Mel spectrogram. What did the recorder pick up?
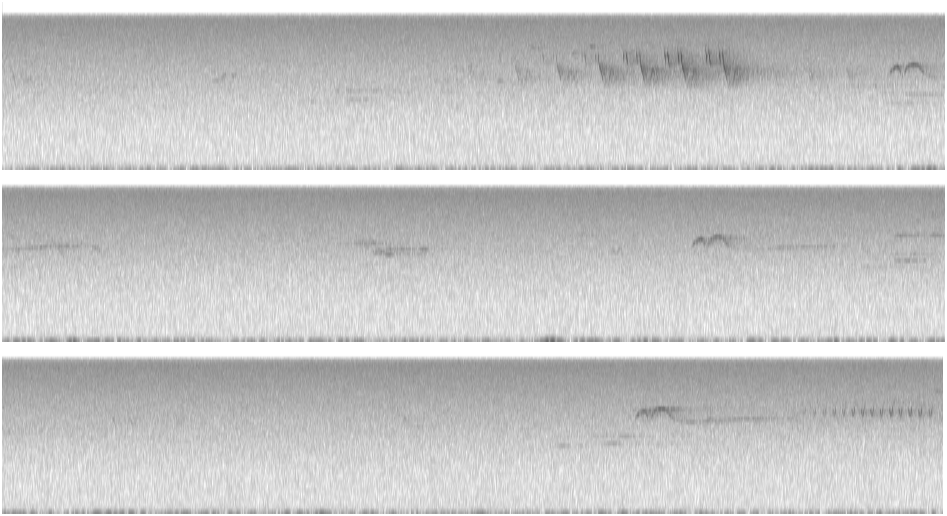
Wood Thrush, Ovenbird, Eastern Wood-Pewee, Pine Warbler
